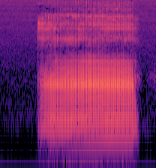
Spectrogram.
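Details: Pug snoring right by the recorder's ear: a single loud, buzzing, fluttering snore from a flat-faced dog.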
